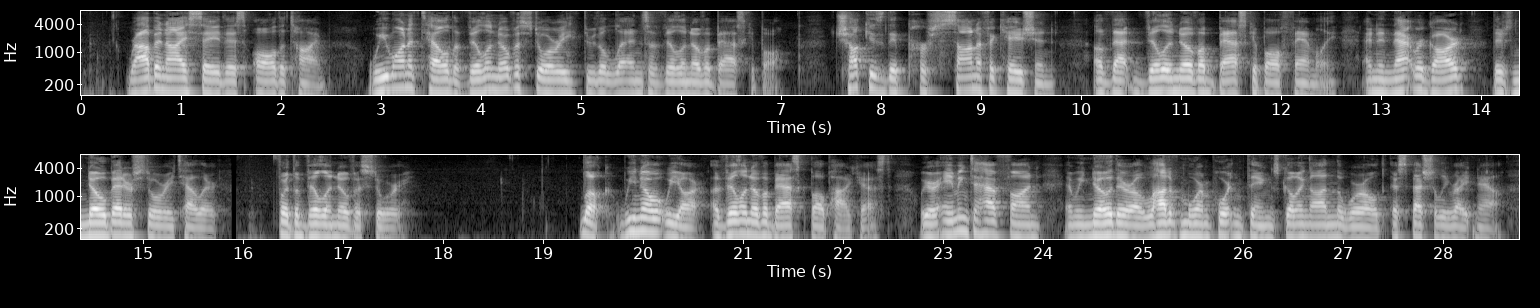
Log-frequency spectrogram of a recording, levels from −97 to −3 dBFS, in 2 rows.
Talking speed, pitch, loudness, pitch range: 160 wpm, 125 Hz, -21 LUFS, 115-140 Hz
